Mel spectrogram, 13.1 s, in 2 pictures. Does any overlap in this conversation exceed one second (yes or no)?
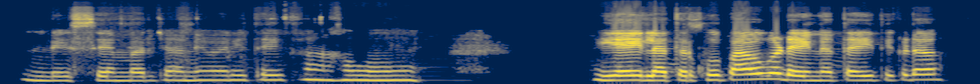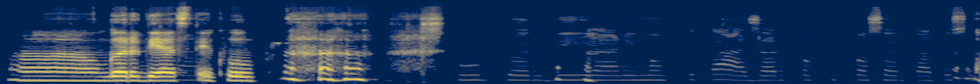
yes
